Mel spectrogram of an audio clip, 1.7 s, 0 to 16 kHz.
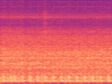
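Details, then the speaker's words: Carburetted single-cylinder motorcycle, idle first raised to about 2000 rpm: steady even thumping easing off as the air screw is turned right, revs dropping; stop at the first drop, no need to bottom the screw. "Kalau udah ada penurunan RPM, kita nggak usah sampai mentok, karena kita nggak berpatokan pada berapa putaran nanti keluar"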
